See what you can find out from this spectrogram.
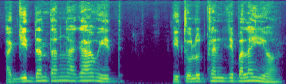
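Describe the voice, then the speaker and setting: A man's voice: medium pitch, brisk, dry recording, natural voice. An actor playing a friendly, courteous young man visiting in a radio drama, with a Filipino accent. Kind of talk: Ilocano radio drama acting.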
